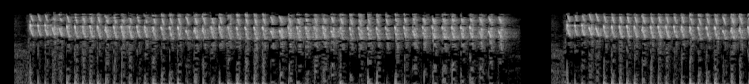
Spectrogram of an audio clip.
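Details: A cililin kept in a cage delivers a tight, insistent tembakan: shrill, rapidly repeated notes in a five-second run, a brief gap, then the same pulsing burst again.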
